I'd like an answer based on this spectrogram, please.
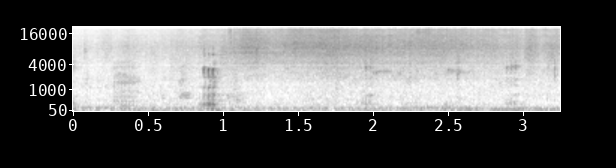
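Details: Domestic pig on a farm where a mother sow has just given birth again; short, rough grunting bursts, the loudest near the first second, over a steady low hum.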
